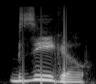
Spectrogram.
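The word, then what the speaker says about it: Bzigo: You need bziggo. That's how you say it.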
